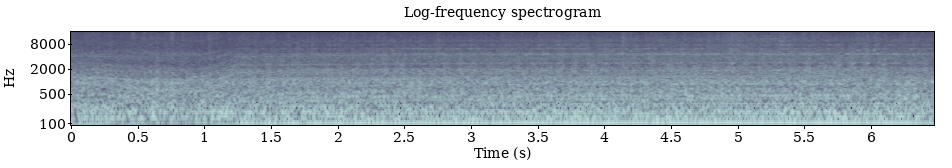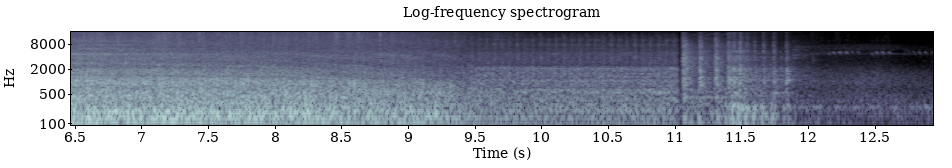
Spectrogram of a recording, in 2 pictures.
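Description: A car engine runs loudly as the car drives over rough ground, then winds down.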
